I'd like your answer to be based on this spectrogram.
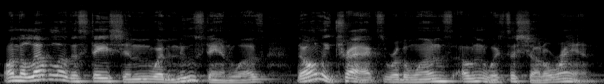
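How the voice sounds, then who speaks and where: A man reads a children's story aloud with a warm, mellow voice. His pitch rises and falls expressively, and he sometimes backs up to reread a line. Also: moderate pace. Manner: expressive reading with occasional restarts. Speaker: story reader.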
